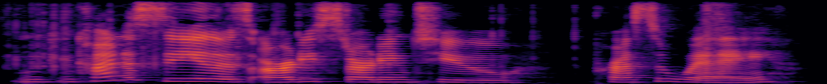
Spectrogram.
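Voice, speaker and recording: A woman speaks at a moderate pace in a fairly high pitch, her tone animated and her pitch varying in an ordinary way over noticeable background noise. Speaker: crafting video host. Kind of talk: tutorial. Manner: loud.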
